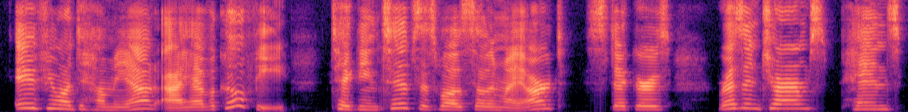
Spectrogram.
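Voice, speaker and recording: A woman with a very high, expressive voice talks to her viewers as host and creator. She runs through a channel sign-off in a direct address.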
